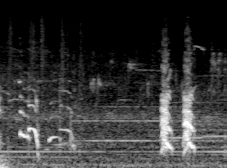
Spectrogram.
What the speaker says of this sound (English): With a deep, heartbroken whine, the dog bows his head.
